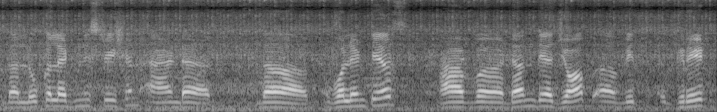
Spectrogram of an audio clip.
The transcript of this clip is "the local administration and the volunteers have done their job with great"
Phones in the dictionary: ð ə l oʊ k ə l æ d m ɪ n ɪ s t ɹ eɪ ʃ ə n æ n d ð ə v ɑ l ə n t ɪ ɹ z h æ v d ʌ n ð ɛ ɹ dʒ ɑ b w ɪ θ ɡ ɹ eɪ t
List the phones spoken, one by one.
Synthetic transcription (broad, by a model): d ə l oʊ k ə l æ d m ɪ n ɪ s t ɹ eɪ ʃ ə n æ n d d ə v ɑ l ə n t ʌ ɹ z h æ v d ʌ n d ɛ ɹ dʒ ɑ b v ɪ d ɡ ɹ eɪ t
